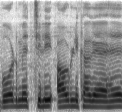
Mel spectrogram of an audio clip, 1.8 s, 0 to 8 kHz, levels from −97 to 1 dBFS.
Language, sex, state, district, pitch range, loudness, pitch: Hindi, male, Bihar, Sitamarhi, 155-165 Hz, -13 LUFS, 160 Hz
